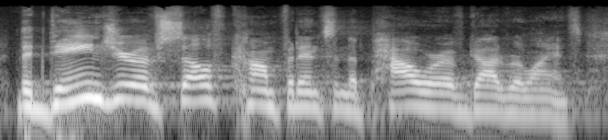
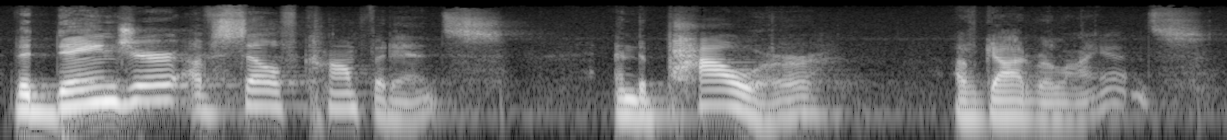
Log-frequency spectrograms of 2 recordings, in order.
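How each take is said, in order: First: Said in the usual way. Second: Slow, softening statement. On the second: Shown as a demonstration. First statement of the point.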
